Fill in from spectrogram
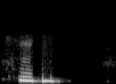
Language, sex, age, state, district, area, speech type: Assamese, male, 45-60, Assam, Barpeta, rural, conversation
